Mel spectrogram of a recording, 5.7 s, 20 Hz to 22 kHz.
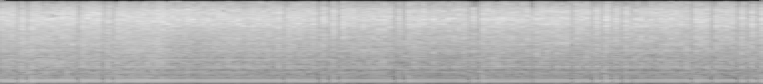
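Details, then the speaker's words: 1976 Briggs & Stratton 3 hp engine on a Tilly rototiller, after ultrasonic carb cleaning: loud, uneven, popping bark with a lumpy loping beat; running rich, main jet needed leaning out. "we're running all right i just had to lean it out a little bit on the main jet also get a muffler huh"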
